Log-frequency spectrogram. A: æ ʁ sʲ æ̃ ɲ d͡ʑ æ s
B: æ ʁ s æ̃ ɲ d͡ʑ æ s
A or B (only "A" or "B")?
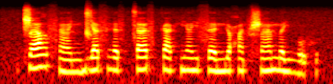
B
